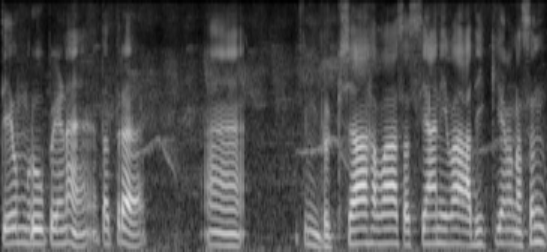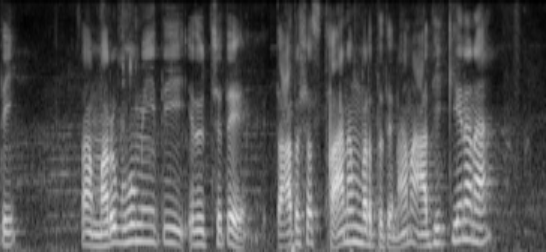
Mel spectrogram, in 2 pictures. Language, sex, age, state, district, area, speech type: Sanskrit, male, 18-30, Karnataka, Chitradurga, rural, spontaneous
